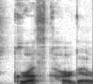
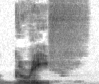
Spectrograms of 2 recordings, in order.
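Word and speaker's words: Greef Karga: Okay, because I was about to pronounce it Grief Karga, but it's Gruff Karga, right? No, Grief.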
